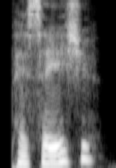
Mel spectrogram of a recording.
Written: passager

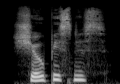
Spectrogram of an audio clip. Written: showbusiness

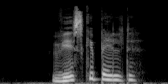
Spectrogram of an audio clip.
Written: væskebælte

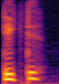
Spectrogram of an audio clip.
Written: digter

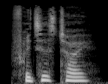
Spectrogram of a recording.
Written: fritidstøj

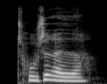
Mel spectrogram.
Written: trussereder

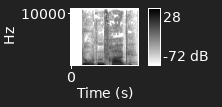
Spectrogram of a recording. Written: LODENFRAKKE

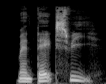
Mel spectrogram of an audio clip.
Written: mandatsvig

